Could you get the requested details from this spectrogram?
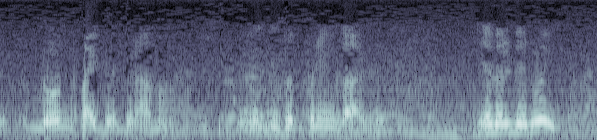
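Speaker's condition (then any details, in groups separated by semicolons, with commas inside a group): Deafness; questions from listeners not taken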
